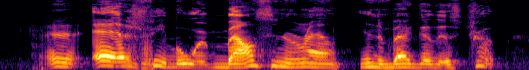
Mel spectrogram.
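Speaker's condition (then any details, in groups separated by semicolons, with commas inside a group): Cerebral palsy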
